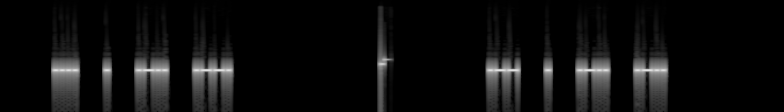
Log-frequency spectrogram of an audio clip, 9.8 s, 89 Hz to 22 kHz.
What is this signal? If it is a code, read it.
Morse code, heard as a keyed tone, about 30 wpm, spaced as for 17 wpm, 690 Hz. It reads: HELP WELL
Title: 3x Character Spacing - Top 200 Words - 30wpm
